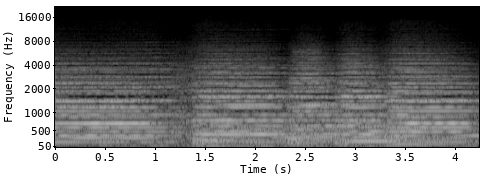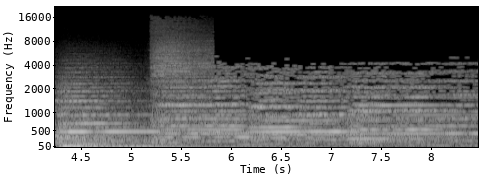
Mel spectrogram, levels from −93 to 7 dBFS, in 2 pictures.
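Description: At 5.83 s the music drops abruptly to an adaptive stream at a lower bitrate, and it stays there to the end at 8.48 s. There is no gap; the treble simply vanishes, leaving the top end dull, swirly and smeared, which points to a fall from roughly 128 to 16 kbit/s MP3. On a spectrogram everything above 5.2 kHz is cut off sharply at that moment, while the waveform continues without a break.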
